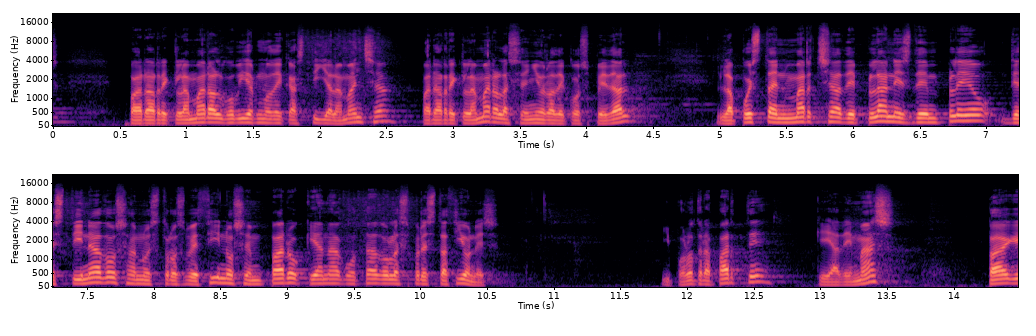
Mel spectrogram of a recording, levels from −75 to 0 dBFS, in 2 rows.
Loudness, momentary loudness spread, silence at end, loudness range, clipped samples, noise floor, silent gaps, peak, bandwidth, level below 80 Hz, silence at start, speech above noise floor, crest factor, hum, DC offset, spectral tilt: -20 LUFS; 8 LU; 0 s; 6 LU; under 0.1%; -60 dBFS; none; -4 dBFS; 15.5 kHz; -58 dBFS; 0 s; 40 dB; 18 dB; none; under 0.1%; -4.5 dB/octave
